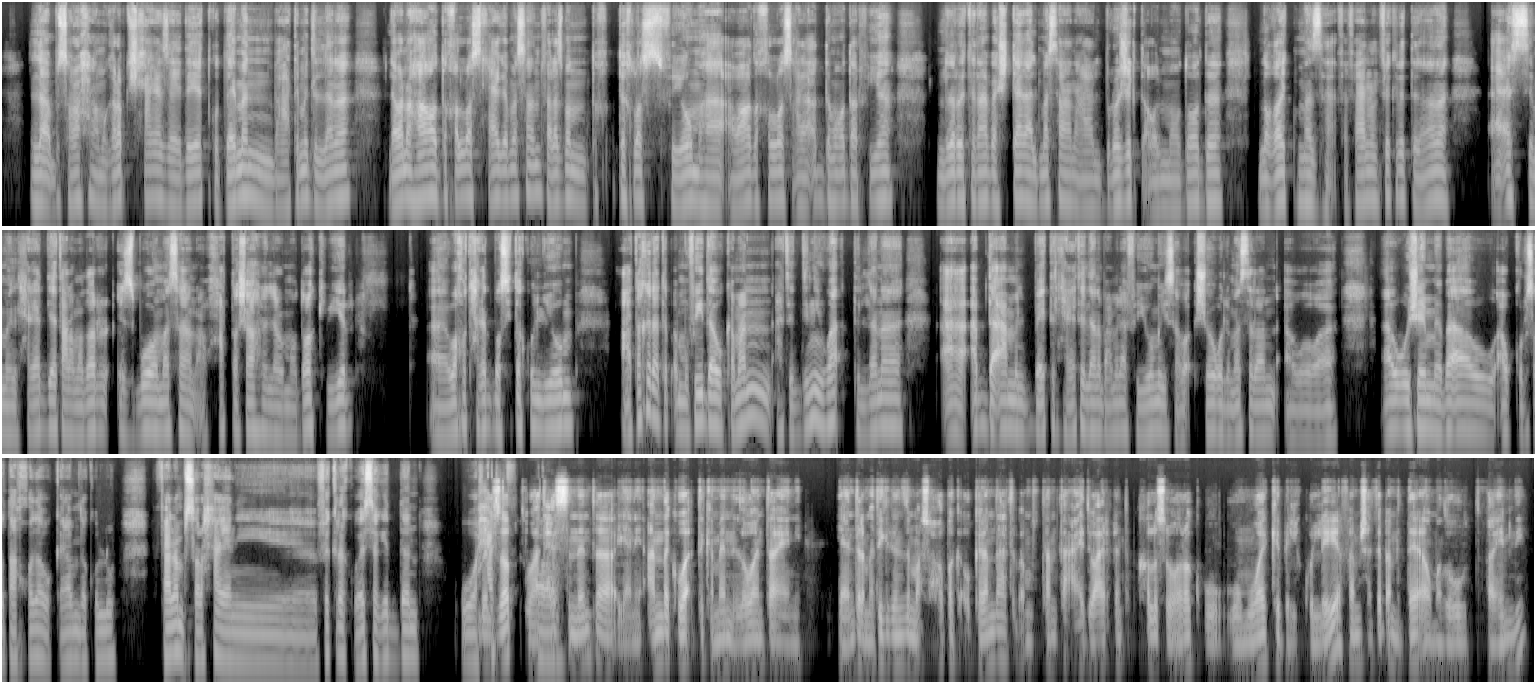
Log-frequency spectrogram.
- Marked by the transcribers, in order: in English: "الproject"; in English: "gym"; in English: "كورسات"
- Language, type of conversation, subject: Arabic, advice, إزاي أبطل التسويف وأنا بشتغل على أهدافي المهمة؟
